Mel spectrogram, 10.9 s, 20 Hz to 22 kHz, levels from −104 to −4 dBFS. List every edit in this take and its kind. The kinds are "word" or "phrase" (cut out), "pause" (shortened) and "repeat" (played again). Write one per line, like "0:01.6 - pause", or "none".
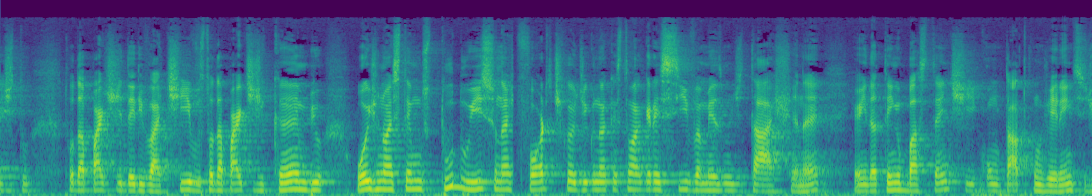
0:05.1 - phrase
